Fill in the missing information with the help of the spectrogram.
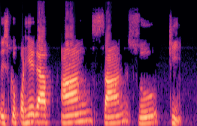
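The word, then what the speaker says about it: Aung San Suu Kyi: देखिए ये Burmese writer हैं, इनका नाम है आंग, लिख देते आप, इसको उच्चारण बढ़िया से कीजिएगा, आंग सान सू की, ऐसे इसको पढ़िएगा आप लोग।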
